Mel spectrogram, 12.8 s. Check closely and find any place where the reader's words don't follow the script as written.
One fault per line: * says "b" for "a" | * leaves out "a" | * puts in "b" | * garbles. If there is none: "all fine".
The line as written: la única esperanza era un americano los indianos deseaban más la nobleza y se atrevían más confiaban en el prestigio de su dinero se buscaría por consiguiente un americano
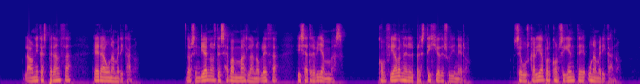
all fine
